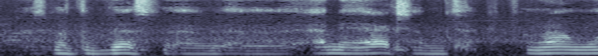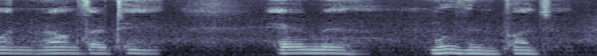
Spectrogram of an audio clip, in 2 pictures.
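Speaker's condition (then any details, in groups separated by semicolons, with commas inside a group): Parkinson's syndrome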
